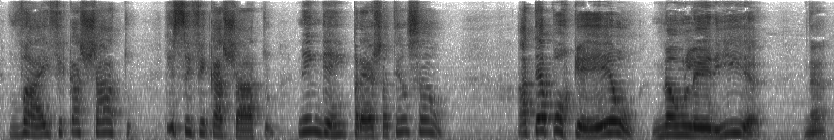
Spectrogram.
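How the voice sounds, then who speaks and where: A man, a lawyer giving tips on oral argument to the camera in an animated way, with many tag questions. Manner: animated, lively pitch swings, frequent tag questions. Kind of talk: instructional talk to the camera.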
